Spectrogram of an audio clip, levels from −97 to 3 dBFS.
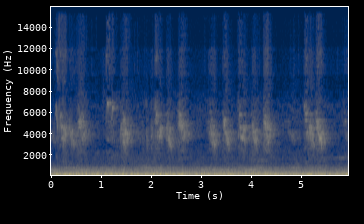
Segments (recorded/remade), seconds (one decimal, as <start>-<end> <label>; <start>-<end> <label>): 0.0-1.7 recorded; 1.7-3.0 remade; 3.0-6.0 recorded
